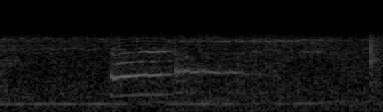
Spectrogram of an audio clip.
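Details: A neighbourhood cat with a bit of an attitude gives one short, faint, rising-then-level meow lasting under a second, over a steady low hum, with a small click near the end.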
